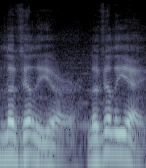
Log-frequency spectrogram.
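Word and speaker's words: Leveilleur: Is that how you say his name? Louvillier. Yeah, that's it.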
